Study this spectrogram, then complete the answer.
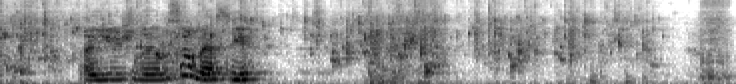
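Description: Tap water runs and splashes as a face is rinsed at a sink, a steady close wash with intermittent splashing, while someone speaks briefly over it.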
